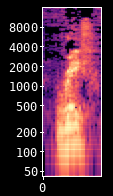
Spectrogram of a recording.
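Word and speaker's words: Ralph: With, how I can remember how you actually pronounce his name. – Rafe Fiennes.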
